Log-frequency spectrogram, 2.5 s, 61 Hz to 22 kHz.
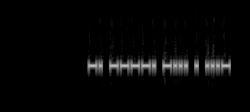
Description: Morse code, heard as a keyed tone, about 49 wpm, 700 Hz. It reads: N9BEV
